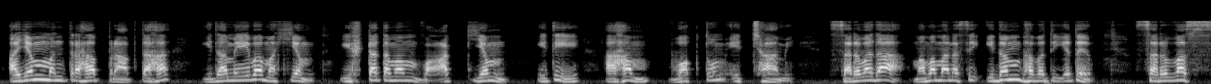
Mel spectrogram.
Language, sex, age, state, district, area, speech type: Sanskrit, male, 18-30, Karnataka, Bangalore Rural, urban, spontaneous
